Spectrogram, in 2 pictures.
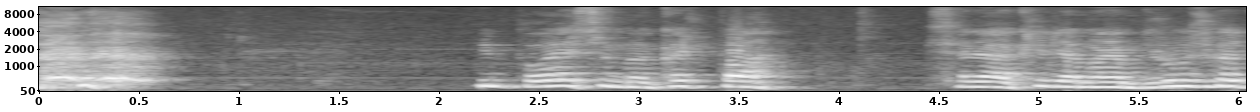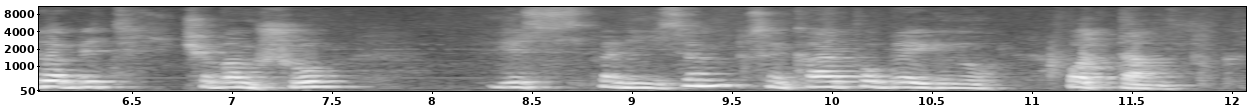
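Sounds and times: man clearing his throat: 0.0 - 0.8.

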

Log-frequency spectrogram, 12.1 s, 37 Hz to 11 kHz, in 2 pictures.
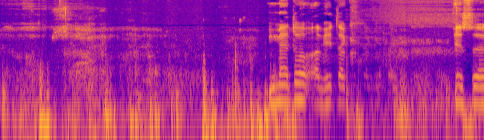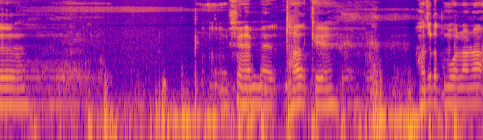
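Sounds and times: low thumps on microphone: 0.0 - 12.0.

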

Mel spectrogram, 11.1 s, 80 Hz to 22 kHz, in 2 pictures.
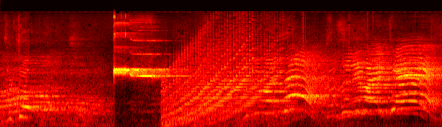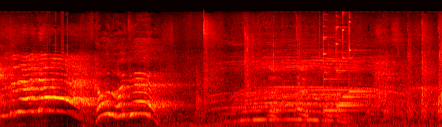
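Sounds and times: rising pitch sound effect: 2.0 - 4.4, 9.6 - 10.6
bright electronic ding: 9.6 - 10.5.

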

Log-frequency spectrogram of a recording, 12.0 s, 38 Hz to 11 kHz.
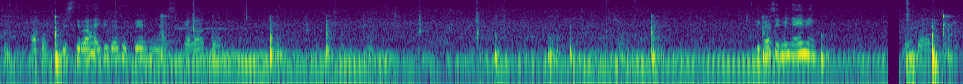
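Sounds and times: pestle knocking against stone: 0.0 - 1.0, 1.8 - 4.8, 6.1 - 8.4, 9.5 - 10.4, 11.3 - 12.0
pestle crushing tomatoes: 0.0 - 12.0
steady low drone: 1.5 - 11.1.

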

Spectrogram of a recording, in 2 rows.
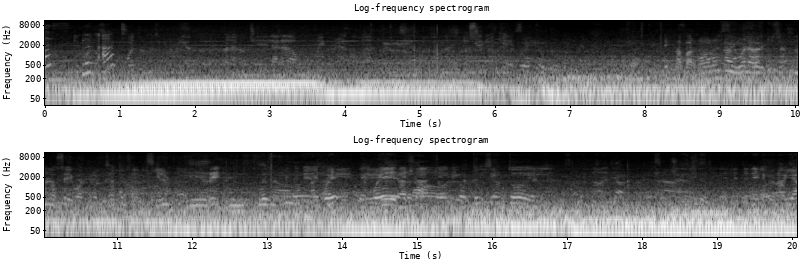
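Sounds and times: bus engine rumbling: 0.0 - 20.0.

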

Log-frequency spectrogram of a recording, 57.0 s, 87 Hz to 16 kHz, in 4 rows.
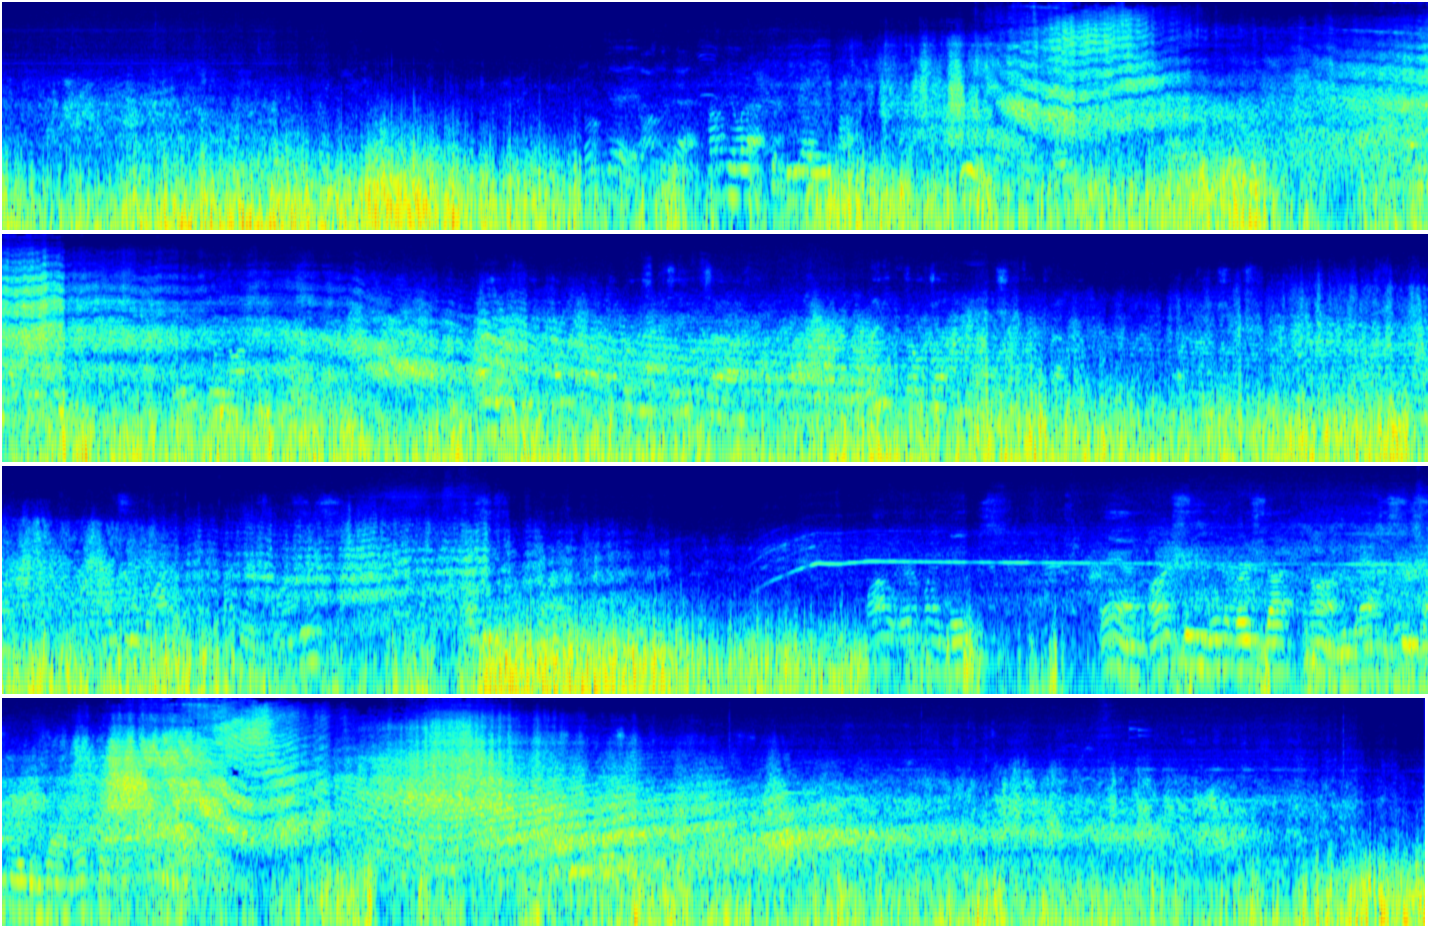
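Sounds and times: wind rumbling on microphone: 0.0 - 57.0
model jet turbine passing: 6.0 - 57.0.

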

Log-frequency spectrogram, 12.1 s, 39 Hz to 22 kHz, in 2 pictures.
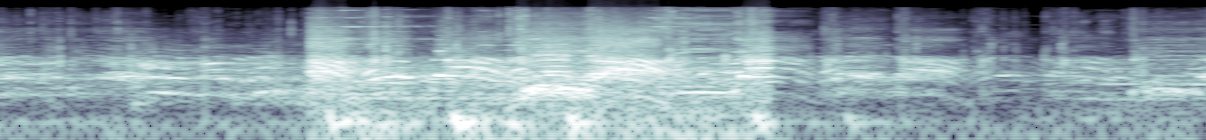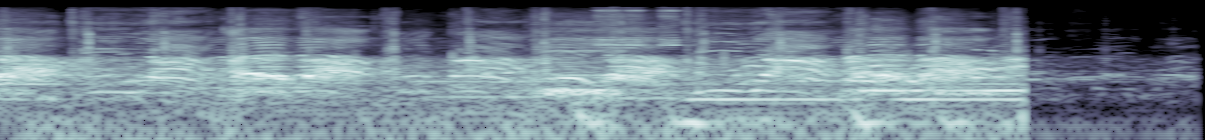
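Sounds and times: hand claps: 0.0 - 11.2
crowd shouting slogans: 0.0 - 12.0.

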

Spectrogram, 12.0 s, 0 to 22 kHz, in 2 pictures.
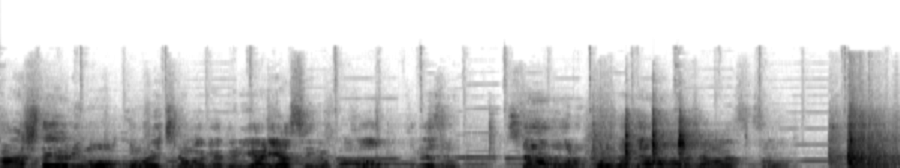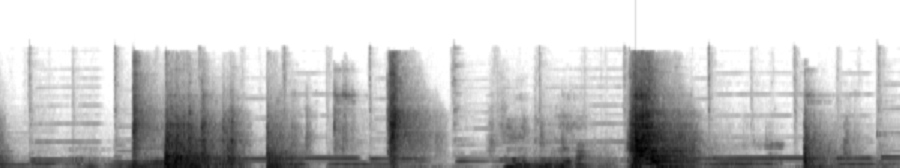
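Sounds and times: person speaking: 0.0 - 5.4
background music: 0.0 - 12.0
sharp metallic clunk: 5.5 - 6.1.

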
